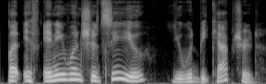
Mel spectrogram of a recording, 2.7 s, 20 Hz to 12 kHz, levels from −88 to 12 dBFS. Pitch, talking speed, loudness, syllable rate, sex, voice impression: 170 Hz, 225 wpm, -16 LUFS, 6.2 syllables/s, female, very feminine, very adult-like, intellectual, elegant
